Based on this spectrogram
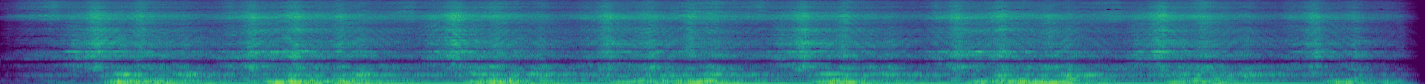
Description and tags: Spasmodic Rhythm Machine
Different sounds mixed together.
A part of a percussion loop with a very special treatment...
Turn, Zarb, Slice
